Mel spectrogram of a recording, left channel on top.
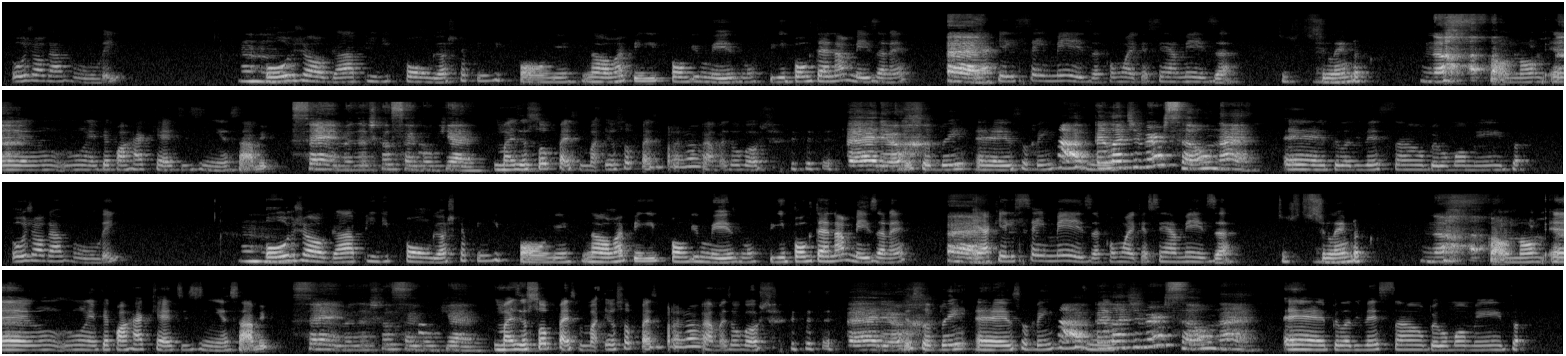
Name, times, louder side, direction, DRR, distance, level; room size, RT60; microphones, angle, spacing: voice 1, 0.1-1.2 2.6-9.0 9.7-12.3 12.8-13.6 14.9-18.3 19.8-19.9 20.5-23.9 24.6-26.8 28.4-30.8, right 4 dB, 50° right, 11 dB, 0.8 m, -24 dB
voice 2, 2.4-2.8 9.4-9.9 13.1-13.4 14.2-15.0 15.5-15.8 18.6-20.4 24.1-24.9 26.2-28.2, left 3 dB, 55° left, 3 dB, 3.7 m, -22 dB
18.0 x 10.0 x 2.4 m, 0.27 s
head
